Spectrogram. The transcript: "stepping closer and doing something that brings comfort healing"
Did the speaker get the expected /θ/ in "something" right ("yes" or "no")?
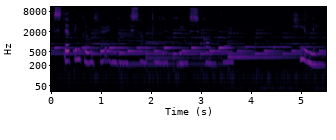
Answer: no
